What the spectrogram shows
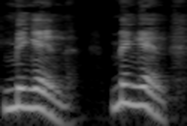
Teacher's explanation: I like most Welsh people in this area, I drop the G.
